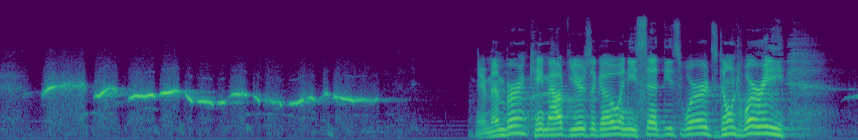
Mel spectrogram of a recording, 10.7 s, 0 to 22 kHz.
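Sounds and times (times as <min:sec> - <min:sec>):
person whistling a bright pop melody: 0:00.5 - 0:04.9
speech: 0:06.0 - 0:10.1.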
